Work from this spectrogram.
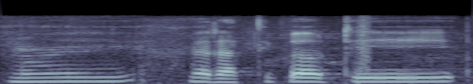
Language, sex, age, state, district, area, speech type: Assamese, male, 30-45, Assam, Biswanath, rural, spontaneous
